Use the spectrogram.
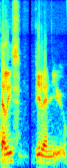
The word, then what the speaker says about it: Denis Villeneuve: Denis Villeneuve, I believe is how it's pronounced.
